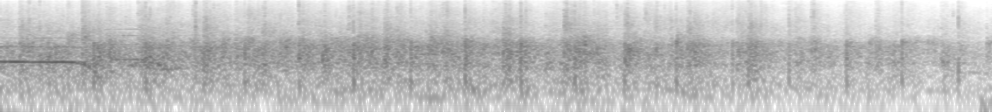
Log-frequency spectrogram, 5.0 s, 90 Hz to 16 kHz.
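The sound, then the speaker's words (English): An audience applauds a panel speaker introduced as interim representative for the 9th House District in the Ohio General Assembly, a dense wash of clapping that holds for about five seconds and eases slightly toward the end, with no voices on top. “She also happens to be serving the Ohio General Assembly as interim representative for the 9th House District and deserves a considerable round of applause for that.”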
